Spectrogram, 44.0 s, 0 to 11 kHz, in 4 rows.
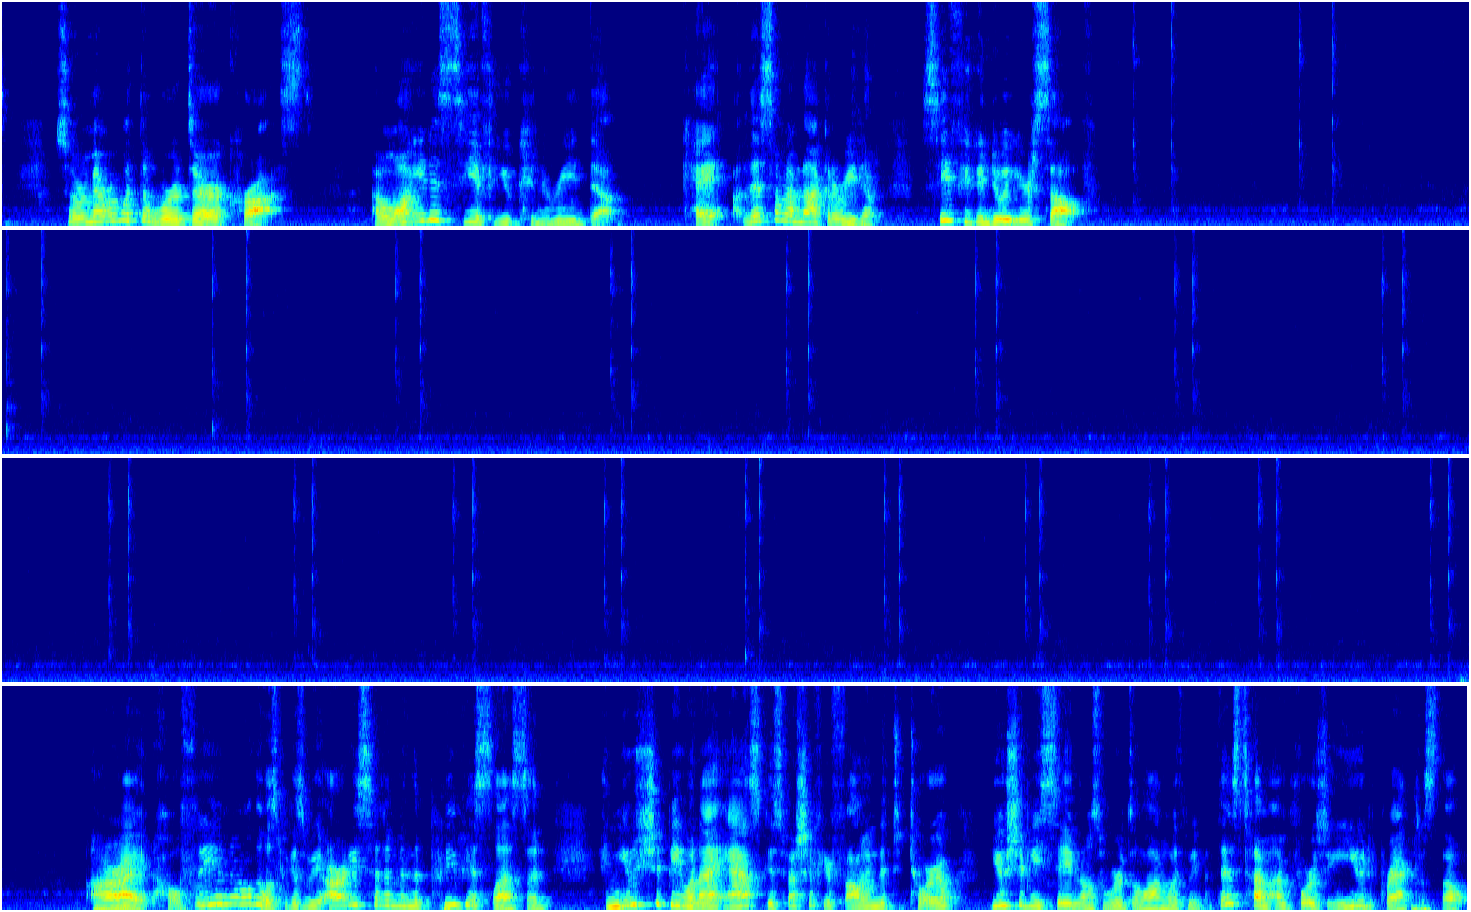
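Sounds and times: computer mouse clicks: 0:08.4 - 0:09.0, 0:09.6 - 0:10.2, 0:10.9 - 0:11.5, 0:12.5 - 0:13.0, 0:13.9 - 0:14.4, 0:15.5 - 0:16.0, 0:16.8 - 0:17.3, 0:18.2 - 0:18.8, 0:19.7 - 0:20.2, 0:21.3 - 0:21.8, 0:22.7 - 0:23.2, 0:24.2 - 0:24.6, 0:25.3 - 0:25.8, 0:26.4 - 0:26.9, 0:27.5 - 0:27.9, 0:28.6 - 0:32.0, 0:32.6 - 0:33.1.

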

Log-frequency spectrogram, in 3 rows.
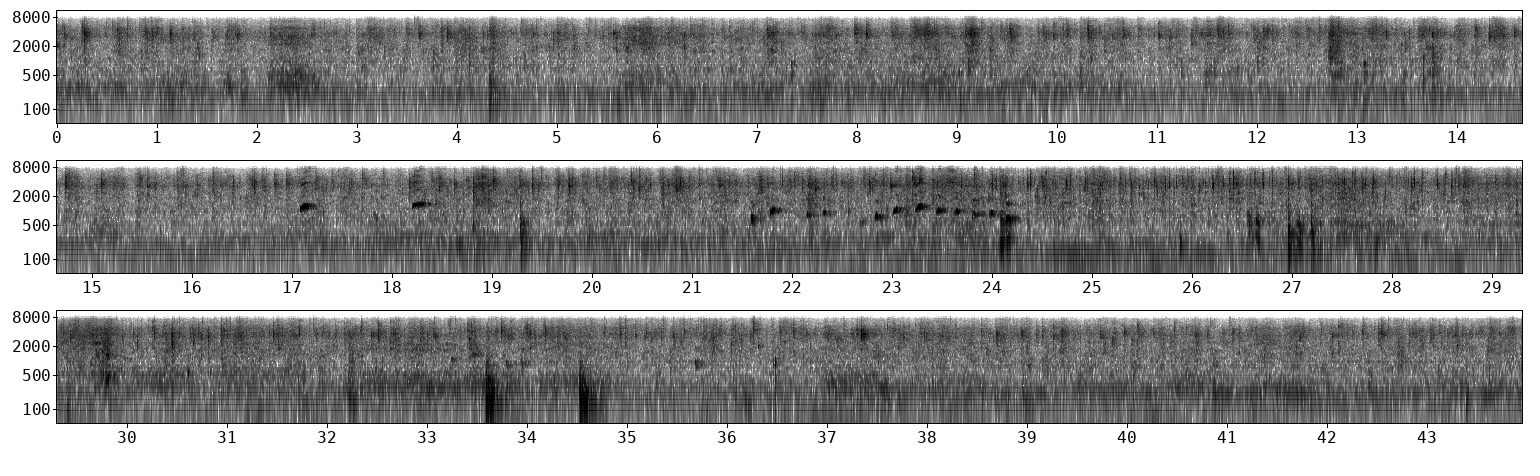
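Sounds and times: puppies lapping food: 0:00.0 - 0:43.9
puppies whimpering: 0:11.1 - 0:43.9.

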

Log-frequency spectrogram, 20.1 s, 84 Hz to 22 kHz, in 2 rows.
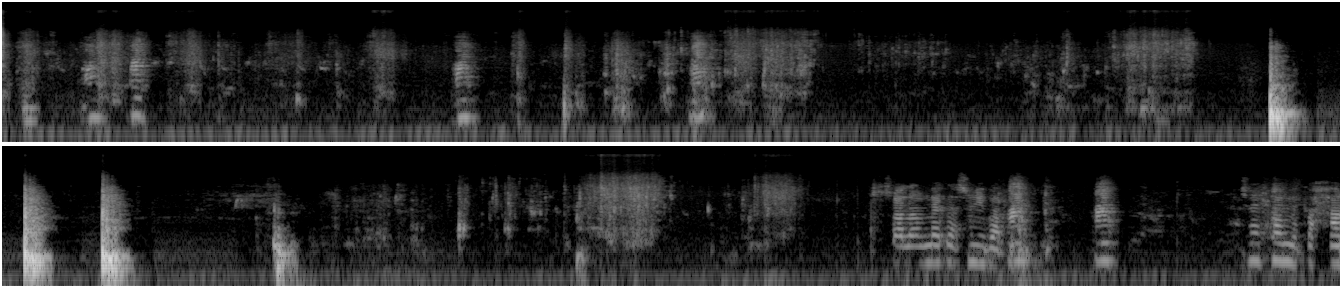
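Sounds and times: loud thuds: 0:09.5 - 0:11.0.

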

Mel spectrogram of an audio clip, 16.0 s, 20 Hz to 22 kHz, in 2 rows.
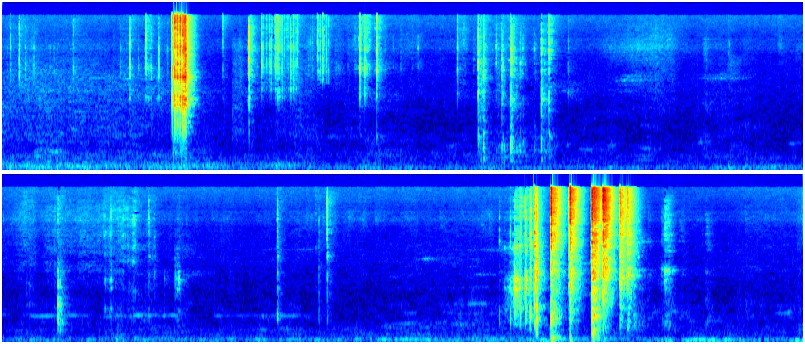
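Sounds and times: plastic pieces clacking and rattling: 0:01.2 - 0:04.0, 0:04.6 - 0:05.6, 0:13.0 - 0:14.8
plastic toy pieces clicking: 0:01.2 - 0:04.0.

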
